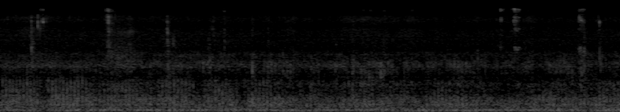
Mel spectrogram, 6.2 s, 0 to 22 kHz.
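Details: Steady nursing purr of a Maine Coon cat, kitten at 43 days of age; deep continuous pulsing rumble, evenly loud throughout, with a few faint light taps over the top.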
